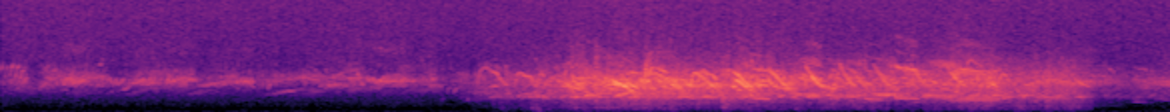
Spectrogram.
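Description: A flock of birds chirping: faint at first, then a dense chorus of many overlapping chirps swells for about three seconds before fading near the end.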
